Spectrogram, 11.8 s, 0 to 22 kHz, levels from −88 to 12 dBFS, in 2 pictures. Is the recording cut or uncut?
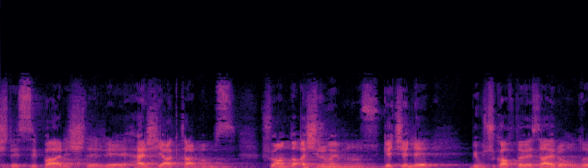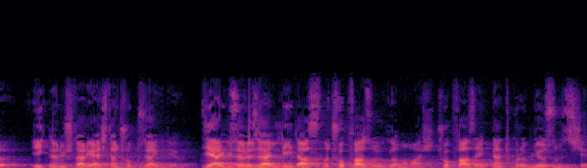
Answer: cut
